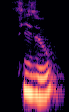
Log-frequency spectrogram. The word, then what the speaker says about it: Cixous: I think I say the name wrong. However, Cixous. Ciseaux. Yeah. Yeah, Cixous.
